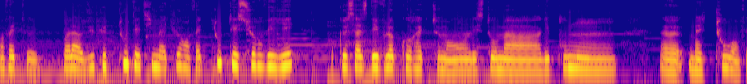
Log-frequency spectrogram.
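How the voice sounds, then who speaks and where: A woman speaks at a fairly slow pace in a relaxed tone, her pitch medium with ordinary variation. Music plays in the background. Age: young. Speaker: mother of a premature baby. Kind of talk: interview answer. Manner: relaxed, simple, emotional.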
